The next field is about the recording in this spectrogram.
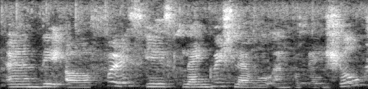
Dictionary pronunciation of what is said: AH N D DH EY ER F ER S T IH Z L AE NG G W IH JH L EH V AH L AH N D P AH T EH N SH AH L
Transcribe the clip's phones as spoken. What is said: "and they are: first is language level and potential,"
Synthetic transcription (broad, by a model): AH N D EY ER F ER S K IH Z L AE NG G W IH JH L EH V AH L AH N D P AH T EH N SH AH L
